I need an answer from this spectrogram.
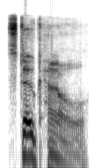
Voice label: "stokehole", British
